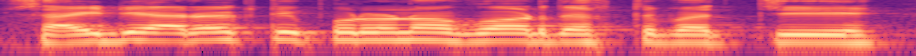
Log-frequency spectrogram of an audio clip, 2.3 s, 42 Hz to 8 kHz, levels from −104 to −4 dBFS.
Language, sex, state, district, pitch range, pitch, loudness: Bengali, male, Assam, Hailakandi, 155-190 Hz, 170 Hz, -15 LUFS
